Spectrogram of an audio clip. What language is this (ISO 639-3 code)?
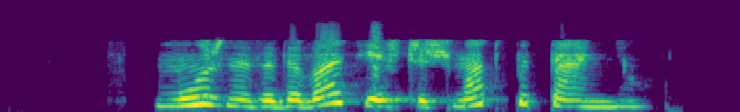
bel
